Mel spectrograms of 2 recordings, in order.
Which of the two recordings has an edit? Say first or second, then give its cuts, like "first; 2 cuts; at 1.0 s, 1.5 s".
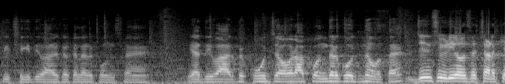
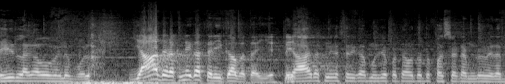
second; 2 cuts; at 1.0 s, 2.8 s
